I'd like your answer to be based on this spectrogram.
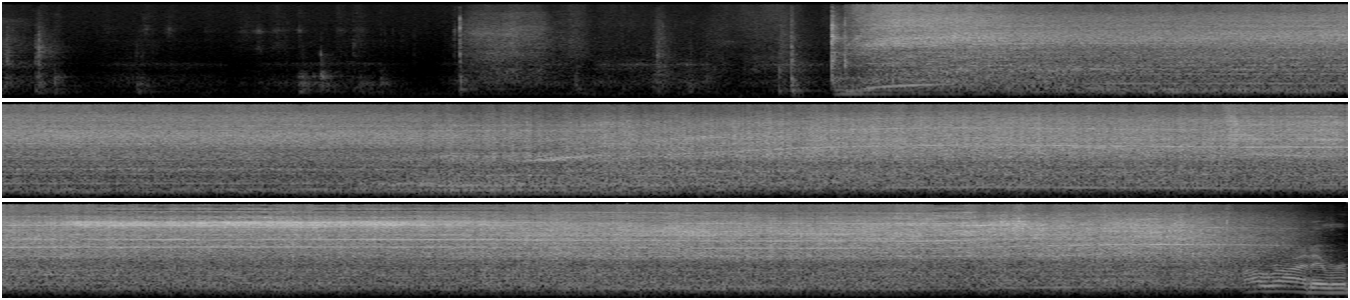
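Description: A table saw spins up after a few quiet clicks and handling noises, then runs with a loud, sustained whine and rushing roar as wood is ripped along a taper jig, steady to the end.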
